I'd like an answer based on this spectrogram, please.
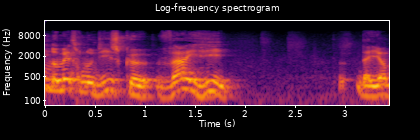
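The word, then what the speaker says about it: ויהי: Vayhi, nos maîtres nous disent que Vayhi, d'ailleurs dans la prononciation séfarade authentique, le Vav c'est Waw. Wayhi, Wai.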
